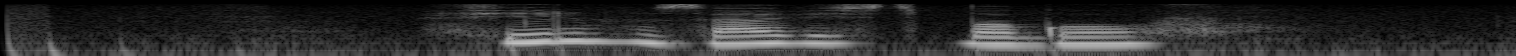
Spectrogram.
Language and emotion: Russian, sad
